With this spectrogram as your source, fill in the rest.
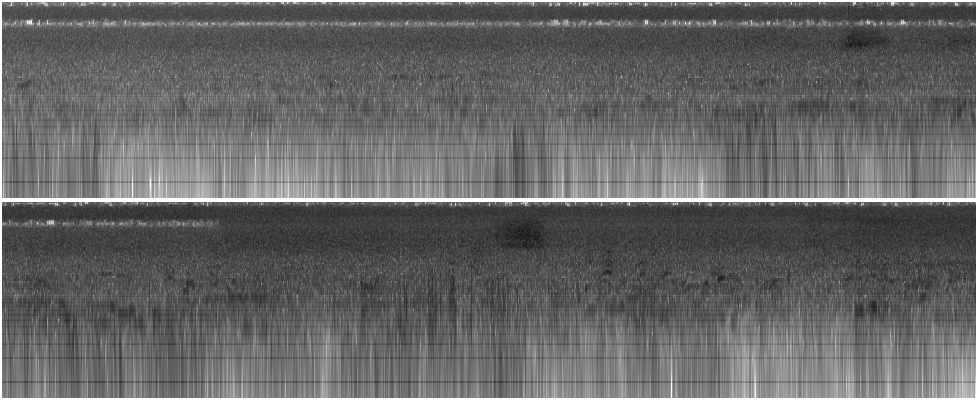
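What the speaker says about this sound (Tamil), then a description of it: "ஆகாய நீர்வீழ்ச்சி ஆறு எப்படி சாரல் பயங்கரமாக அடிக்குது பாருங்க" Spray and falling water pound steadily at Agaya Gangai waterfall in the Kolli Hills, a broad continuous roar close by that swells louder midway and holds through to the end, with no voices over it.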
